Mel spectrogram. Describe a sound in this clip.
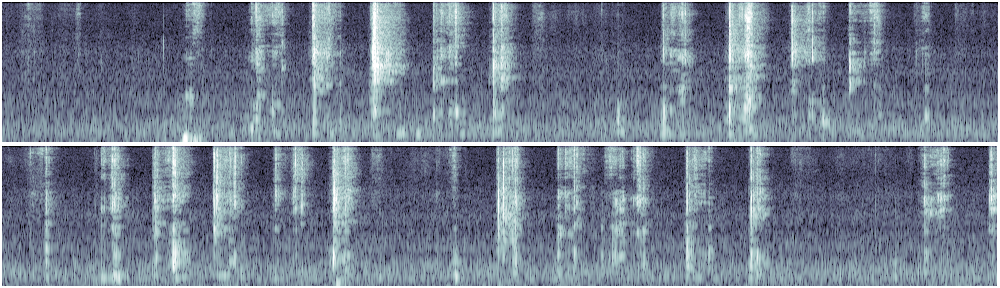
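Playing cards are shuffled with quick, crisp riffling clicks.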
